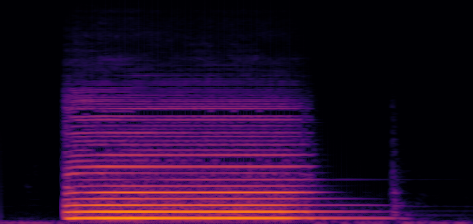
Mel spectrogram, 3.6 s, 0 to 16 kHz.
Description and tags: Part of the Good-sounds dataset of monophonic instrumental sounds.
instrument::cello
note::G#
octave::2
midi note::32
good-sounds-id::4273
